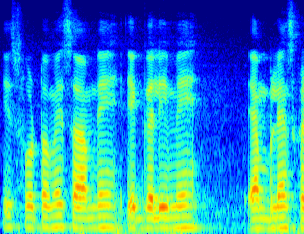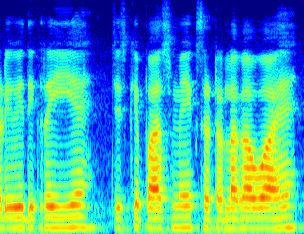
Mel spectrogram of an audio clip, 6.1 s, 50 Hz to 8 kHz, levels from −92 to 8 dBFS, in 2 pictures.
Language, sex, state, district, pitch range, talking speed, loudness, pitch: Hindi, male, Uttar Pradesh, Shamli, 125-135 Hz, 205 wpm, -20 LUFS, 130 Hz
